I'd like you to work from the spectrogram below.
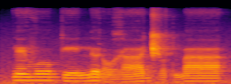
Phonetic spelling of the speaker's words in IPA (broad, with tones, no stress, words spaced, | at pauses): ɾɛ̃˦voː˦keː˧ nə˦˨ɾɔ˨ɣaː˨˦ d͡ʒɔ˨t maː˦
